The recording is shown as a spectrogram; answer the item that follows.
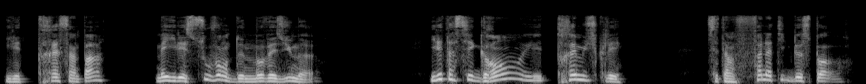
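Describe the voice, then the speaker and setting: A man tells a learners' story in first person, slowly and with careful diction. His pitch moves freely up and down. The recording is dry and close with no room sound. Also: animated, darkish tone, no room sound. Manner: slow, clear, carefully articulated. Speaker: narrator. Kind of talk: slow scripted story narration for learners.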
